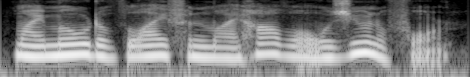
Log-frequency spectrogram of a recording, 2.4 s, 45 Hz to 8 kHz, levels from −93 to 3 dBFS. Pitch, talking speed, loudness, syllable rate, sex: 185 Hz, 230 wpm, -14 LUFS, 5.6 syllables/s, female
